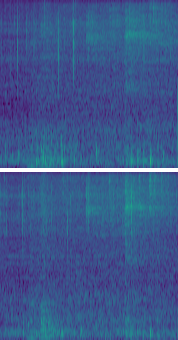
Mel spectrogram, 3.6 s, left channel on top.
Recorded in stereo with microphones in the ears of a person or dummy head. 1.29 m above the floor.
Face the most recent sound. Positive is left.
turn(degrees=-25)  # may be behind; listen again after turning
